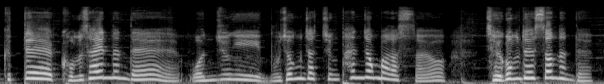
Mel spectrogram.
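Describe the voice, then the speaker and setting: A woman voicing a calm male doctor friend on a speakerphone in a radio story, explaining politely and evenly. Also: a little high, moderate pace, soft background music.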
